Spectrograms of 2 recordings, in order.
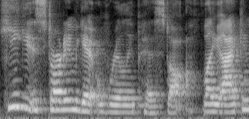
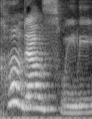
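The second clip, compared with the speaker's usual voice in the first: deliberately mean, biting, dismissive mock tone; 4 semitones higher than usual. Retelling telling a man to calm down: imitating a mean tone. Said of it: "I am trying to be so mean right now".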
